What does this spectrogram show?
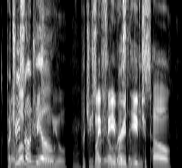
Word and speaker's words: Chappelle: Dave Chapelle. Did you say Chapelle? Dave Chapelle. Chapelle. You love Dave Chapelle, and you've been saying his name wrong this whole time.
